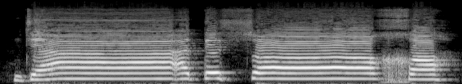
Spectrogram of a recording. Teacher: یہ بڑی مد ہے، اس کو ہم 6 الف کے برابر کھینچیں گے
